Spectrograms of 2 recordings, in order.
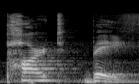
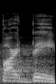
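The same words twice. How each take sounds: First: The p is said with a strong puff of air. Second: The p is said with little puff of air. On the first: The speaker calls it right. "you need to pronounce that with a lot more air" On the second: The speaker calls it wrong. "you're like part B. No"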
